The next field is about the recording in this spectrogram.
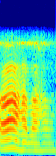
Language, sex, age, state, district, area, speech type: Assamese, male, 60+, Assam, Golaghat, rural, conversation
